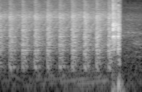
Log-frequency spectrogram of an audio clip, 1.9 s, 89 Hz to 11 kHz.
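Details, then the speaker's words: 2012 Chevrolet Z71 with 2.5 diesel that won't start, brought in on a tow truck: even starter cranking about six pulses a second that stops without the engine catching; cause unknown, codes to be scanned. "นี้เบื้องต้นนะสตาร์ทรถไม่ติดนะฮะคือเราจะทำการแก้ไขและซ่อมเช็คโค้ดดูก่อนว่าเป็นที่อะไรนะครับผม"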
